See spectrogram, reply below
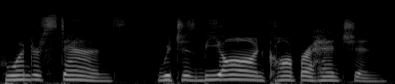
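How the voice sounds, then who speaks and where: A woman performing a theatrical monologue as a bitter, boozy middle-aged wife, mocking and self-loathing, with dramatic pauses and swings between loud and hushed. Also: mid-range voice, no room sound, studio quality, close to an everyday voice. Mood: anguished, regretful.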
